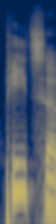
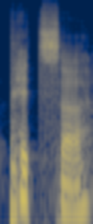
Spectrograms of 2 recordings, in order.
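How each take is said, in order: First: The first syllable does not sound like 'pit'. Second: The first syllable sounds like 'pit' in armpit. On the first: The speaker calls it wrong. "Not pizza" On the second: The speaker calls it right. "Like armpit"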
